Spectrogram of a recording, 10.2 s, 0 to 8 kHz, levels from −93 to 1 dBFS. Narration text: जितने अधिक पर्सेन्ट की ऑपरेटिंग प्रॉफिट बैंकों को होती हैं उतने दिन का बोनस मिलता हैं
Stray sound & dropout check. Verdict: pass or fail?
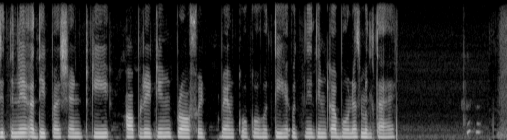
fail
